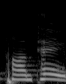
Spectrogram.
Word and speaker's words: Pompey: It was written Pompey, but Nantucketers pronounced it Pompey.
